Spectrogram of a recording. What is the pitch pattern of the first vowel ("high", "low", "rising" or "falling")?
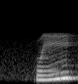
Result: rising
